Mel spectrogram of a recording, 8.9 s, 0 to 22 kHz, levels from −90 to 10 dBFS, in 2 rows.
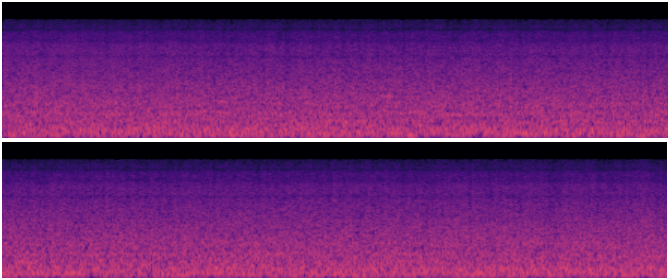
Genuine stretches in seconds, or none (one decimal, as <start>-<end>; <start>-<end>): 0.0-0.4; 1.1-8.9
